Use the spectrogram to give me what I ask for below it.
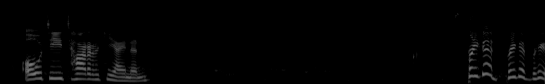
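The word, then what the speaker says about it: Outi Tarkiainen: t tardy einen okay I know you guys can roll your R's better than that turkey einen OT turkey einen pretty good pretty good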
